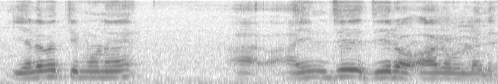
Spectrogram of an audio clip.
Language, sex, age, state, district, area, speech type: Tamil, male, 45-60, Tamil Nadu, Perambalur, rural, read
